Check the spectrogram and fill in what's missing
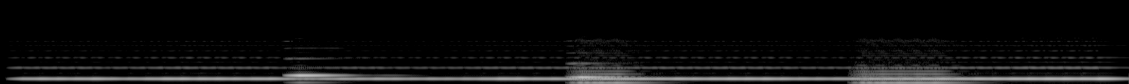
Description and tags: Drone-1-Tanya v
ambient, clarinet, depressive, drone, electronic, flute, for-animation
